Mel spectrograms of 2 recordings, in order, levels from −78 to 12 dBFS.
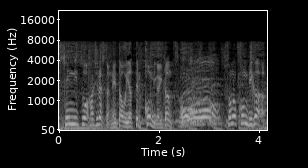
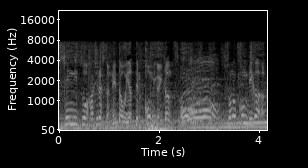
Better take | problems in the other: first | background sound (Accelerating, revving, vroom); 1 dB below the speech

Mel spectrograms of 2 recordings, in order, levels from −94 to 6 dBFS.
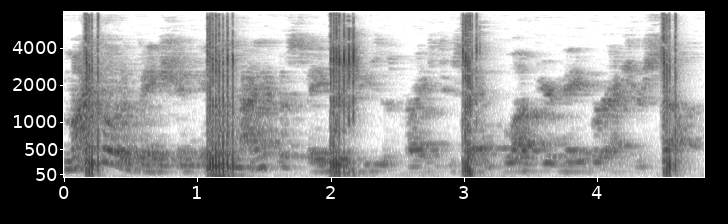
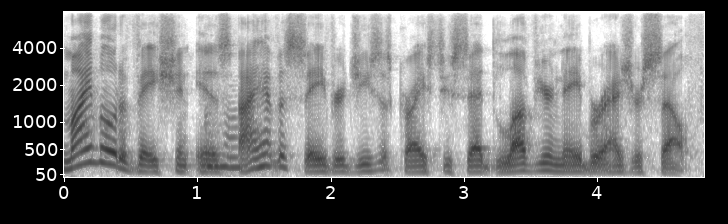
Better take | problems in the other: second | noise reduction (classical method WPE with log-MMSE)

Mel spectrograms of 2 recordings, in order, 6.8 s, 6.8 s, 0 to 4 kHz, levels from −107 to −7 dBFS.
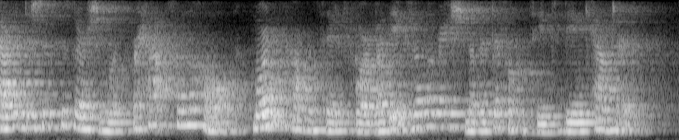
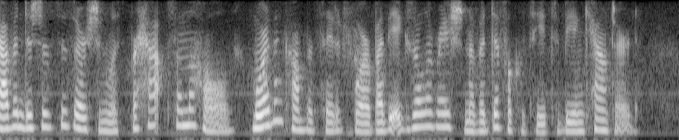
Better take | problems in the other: second | room echo; dies away in 1 s

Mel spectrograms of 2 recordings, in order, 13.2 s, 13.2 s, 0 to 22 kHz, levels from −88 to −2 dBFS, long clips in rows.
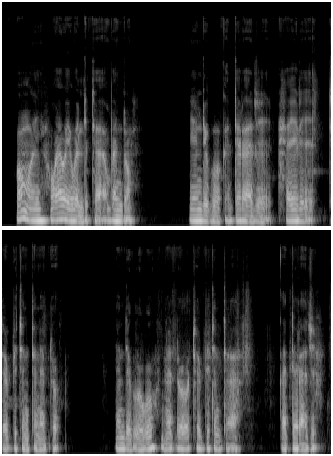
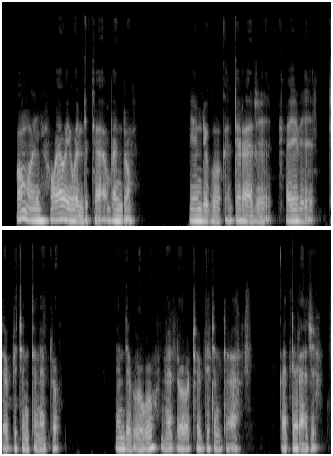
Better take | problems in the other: first | noise reduction (neural mask model DeepFilterNet 3)

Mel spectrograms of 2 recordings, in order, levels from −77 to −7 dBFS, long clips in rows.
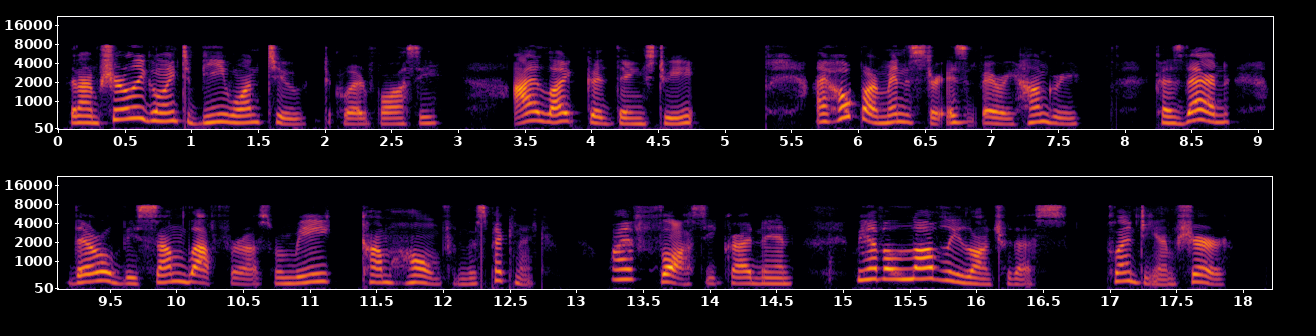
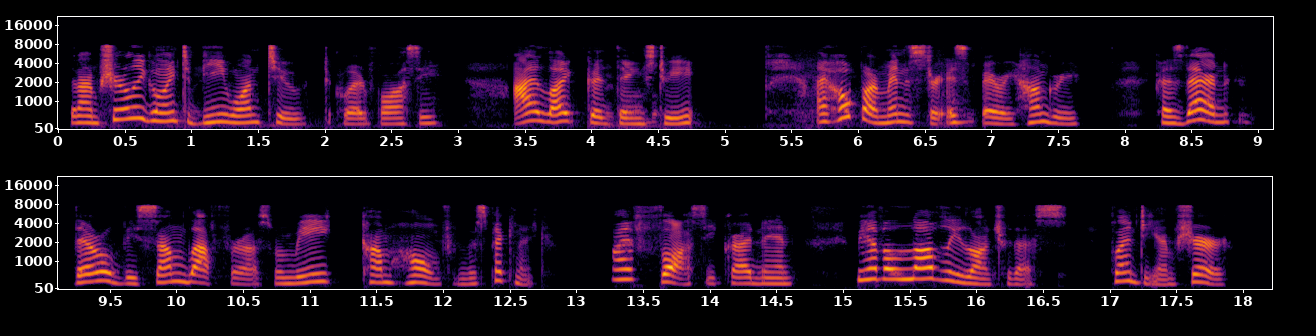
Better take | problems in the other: first | noise reduction (neural mask model DeepFilterNet 3)

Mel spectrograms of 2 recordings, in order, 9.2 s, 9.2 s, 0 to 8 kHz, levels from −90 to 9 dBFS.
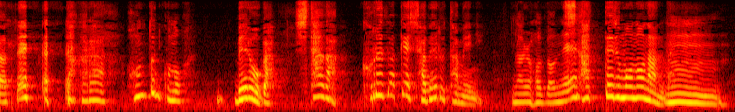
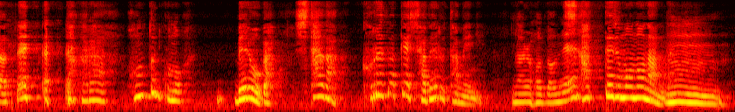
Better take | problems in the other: first | room echo; dies away in 0.7 s

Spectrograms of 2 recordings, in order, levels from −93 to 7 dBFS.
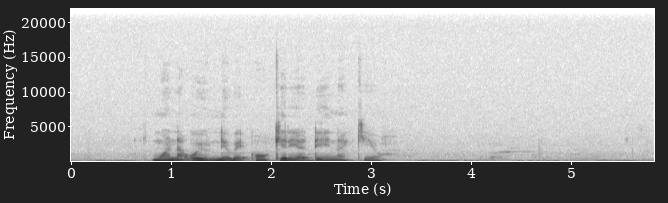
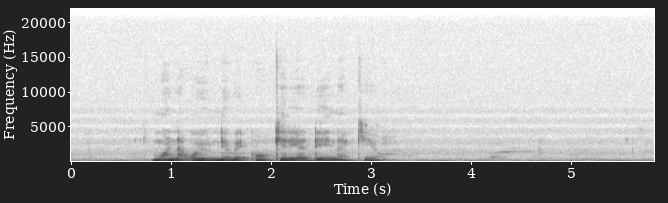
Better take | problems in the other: first | room echo; dies away in 0.7 s

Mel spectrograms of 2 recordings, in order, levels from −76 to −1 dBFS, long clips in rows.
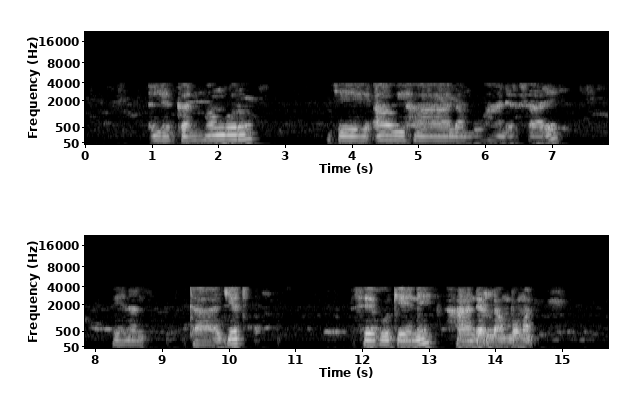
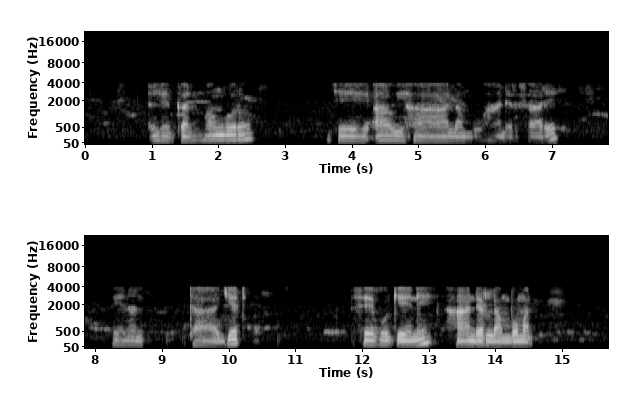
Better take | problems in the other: second | room echo; dies away in 0.2 s

